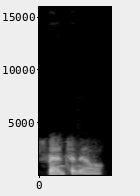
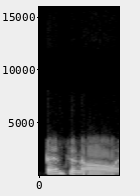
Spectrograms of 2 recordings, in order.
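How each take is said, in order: First: The last syllable sounds like 'nil'. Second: The last syllable sounds like 'null'. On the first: The speaker calls it right. "there's a Y at the end of the, uh, you know, it's not a null" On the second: The speaker calls it wrong. "it's not pronounced that way"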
